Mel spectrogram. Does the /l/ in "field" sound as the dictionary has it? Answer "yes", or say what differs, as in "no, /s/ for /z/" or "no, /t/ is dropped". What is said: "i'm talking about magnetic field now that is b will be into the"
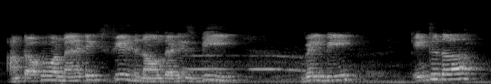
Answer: yes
